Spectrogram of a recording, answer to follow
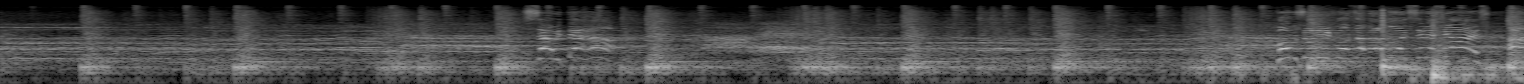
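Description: A live gospel worship band plays with many voices singing sustained chords over a slow drum beat that hits about every one and a half seconds. A single voice sings out briefly a few seconds in and again near the end.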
